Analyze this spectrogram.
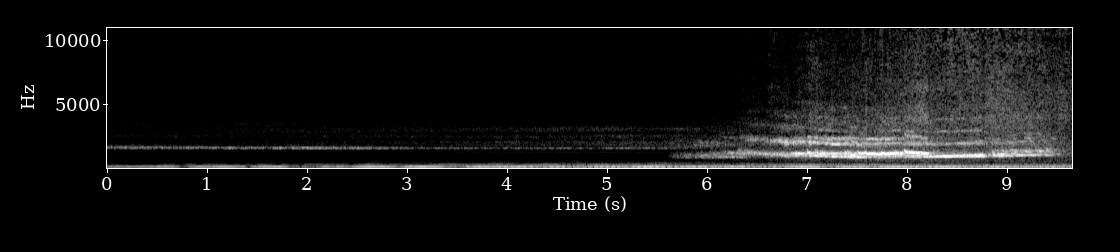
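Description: A car engine hums steadily, then tires squeal loudly for the last few seconds as the car turns and pulls into a parking spot in an empty lot at night. No one speaks.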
